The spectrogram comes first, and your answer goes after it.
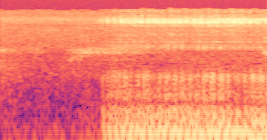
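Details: Jack Russell Terrier growling to protect his stuffed monkey indoors; a low rough rumbling growl starts abruptly after a short quiet moment and continues steadily to the end.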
